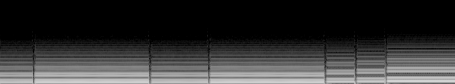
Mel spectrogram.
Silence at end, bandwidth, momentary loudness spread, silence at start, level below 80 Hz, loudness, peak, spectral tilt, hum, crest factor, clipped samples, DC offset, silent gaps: 0 s; 2.8 kHz; 5 LU; 0 s; -40 dBFS; -14 LUFS; -4 dBFS; -13.5 dB/octave; none; 8 dB; under 0.1%; under 0.1%; none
